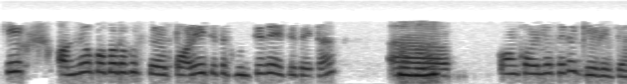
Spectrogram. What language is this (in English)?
Odia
